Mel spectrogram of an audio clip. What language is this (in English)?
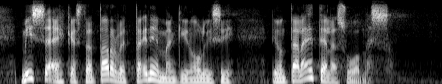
Finnish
